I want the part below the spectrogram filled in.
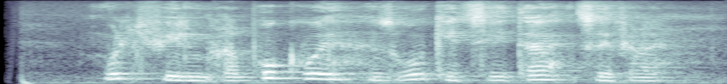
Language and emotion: Russian, neutral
